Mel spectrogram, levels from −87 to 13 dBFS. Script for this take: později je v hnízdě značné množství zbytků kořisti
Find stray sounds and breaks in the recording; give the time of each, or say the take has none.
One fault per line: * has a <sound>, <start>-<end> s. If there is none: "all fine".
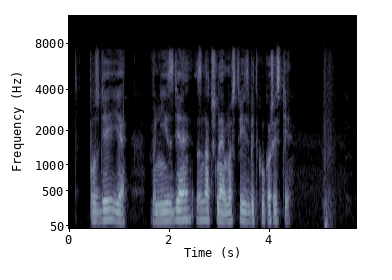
* has a whoosh, 5.0-5.3 s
